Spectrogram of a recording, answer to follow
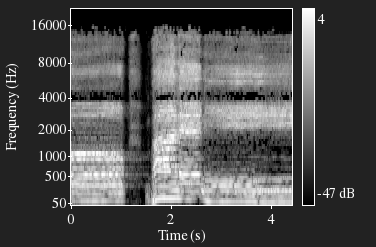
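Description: A male gospel vocal group singing in sustained close harmony over a deep bass voice. The singing breaks off for about half a second a second in, then resumes.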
